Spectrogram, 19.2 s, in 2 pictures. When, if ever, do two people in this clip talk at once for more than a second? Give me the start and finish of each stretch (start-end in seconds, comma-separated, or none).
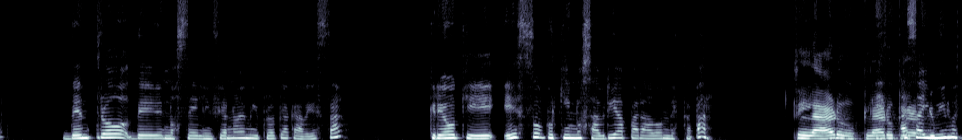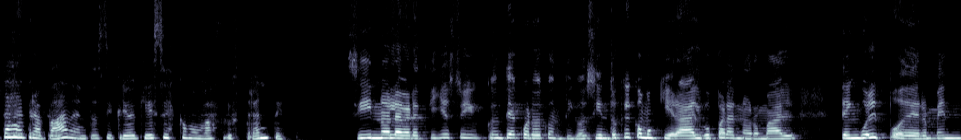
8.7-10.3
